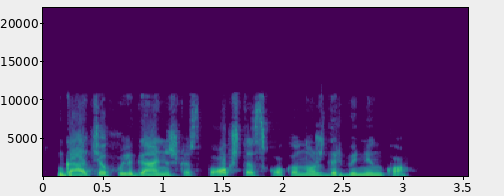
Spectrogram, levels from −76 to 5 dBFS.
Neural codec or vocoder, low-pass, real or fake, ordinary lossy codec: none; 10.8 kHz; real; AAC, 48 kbps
